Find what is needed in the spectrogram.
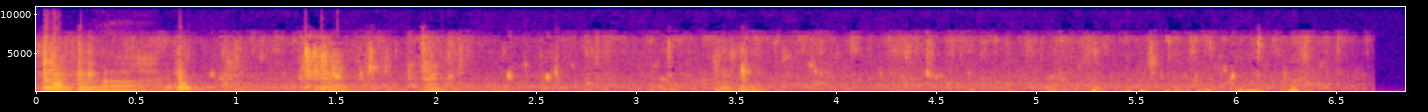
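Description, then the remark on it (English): Steady rain falls in a continuous, dense hiss, with scattered sharper patters and drips popping out of the wash for the full length. “It's raining.”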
